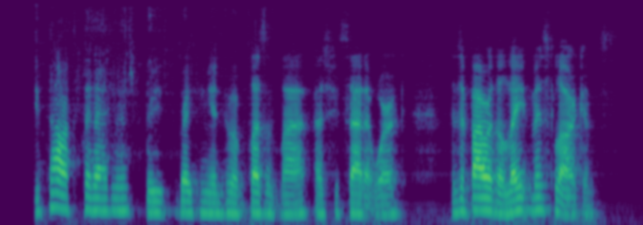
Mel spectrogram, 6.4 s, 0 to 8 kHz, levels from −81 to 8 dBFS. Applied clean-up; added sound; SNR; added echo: neural mask model DeepFilterNet 3.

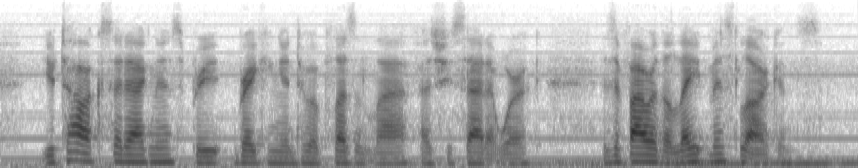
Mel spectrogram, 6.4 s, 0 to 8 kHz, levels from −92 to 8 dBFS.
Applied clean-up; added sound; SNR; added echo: none; none; none; none.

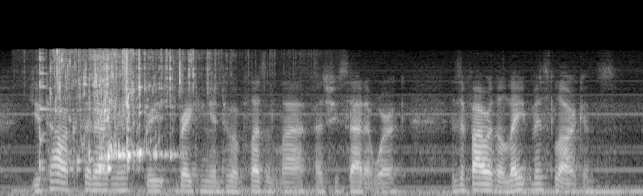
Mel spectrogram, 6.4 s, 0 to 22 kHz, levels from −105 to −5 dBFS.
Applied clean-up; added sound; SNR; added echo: none; Liquid; -4 dB; reverberation time 0.4 s.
